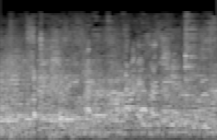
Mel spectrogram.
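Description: Chatter of several people talking at once around dinner tables, voices overlapping with no single clear speaker.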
